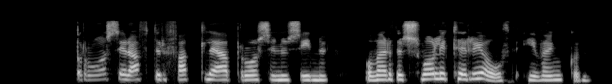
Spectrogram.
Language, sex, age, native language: Icelandic, female, 30-39, Icelandic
